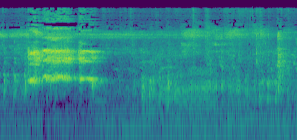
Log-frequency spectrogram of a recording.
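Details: Decoy red junglefowl in training, Bình Phước, Vietnam: one loud, rasping crow lasting about a second and a half, followed by softer clucking, scratching and faint distant calls.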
